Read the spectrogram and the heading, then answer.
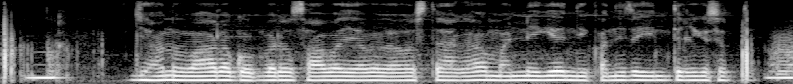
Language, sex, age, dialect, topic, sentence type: Kannada, male, 25-30, Central, agriculture, statement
